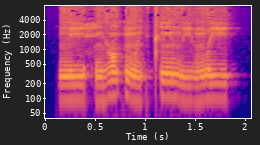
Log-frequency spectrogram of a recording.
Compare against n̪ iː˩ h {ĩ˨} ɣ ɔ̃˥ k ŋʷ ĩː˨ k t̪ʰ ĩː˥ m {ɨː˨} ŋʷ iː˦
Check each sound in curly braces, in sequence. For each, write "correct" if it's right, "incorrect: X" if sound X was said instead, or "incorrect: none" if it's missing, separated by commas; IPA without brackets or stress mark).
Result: incorrect: ĩ˩, incorrect: iː˨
